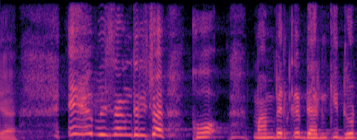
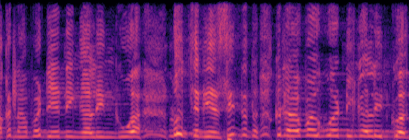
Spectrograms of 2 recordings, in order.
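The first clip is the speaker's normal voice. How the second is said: whiny heartbroken friend; 5 semitones higher, 8 dB louder than usual. Retold or imitated.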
